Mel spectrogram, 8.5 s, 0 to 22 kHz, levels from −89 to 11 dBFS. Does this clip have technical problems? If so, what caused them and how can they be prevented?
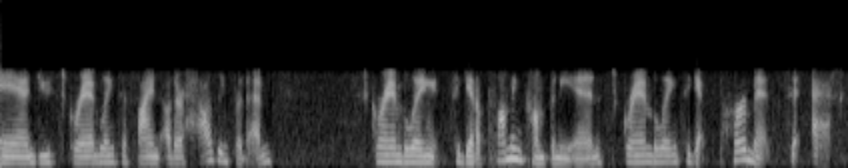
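Yes. The whole clip of speech has plainly audible G.729 codec damage. Its band stops at 4 kHz, and the slightly rough, synthetic texture fits an 8 kbit/s G.729A link. That codec rebuilds each 10 ms frame from a vocal tract filter, a pitch predictor and a few coded pulses rather than the true waveform. Room noise about 25 dB below the speech picks up a warble. Using a wideband codec such as G.722 or Opus would prevent this.

There are three dropouts from VoIP packet loss concealed by the speech codec. The first runs from 1.91 to 2.11 s, between "scrambling to find other" and "for them", with about 60 ms of audio missing. The second runs from 4.90 to 5.01 s, between "scrambling to get a" and "company in scrambling to", also about 60 ms. The third runs from 8.15 to 8.31 s, with about 140 ms missing. In each gap the decoder stretched its last pitch and filter into a fading, buzzy tone or coloured noise, and the voice stays weakened briefly after audio returns. 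Prioritising voice traffic with QoS and adding jitter buffering or forward error correction would prevent these dropouts.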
